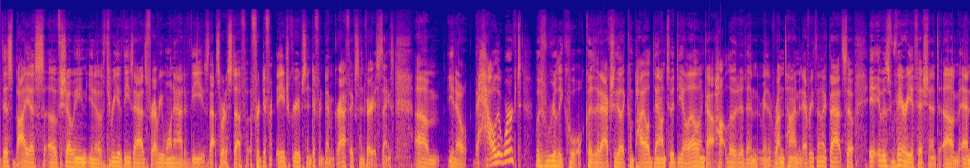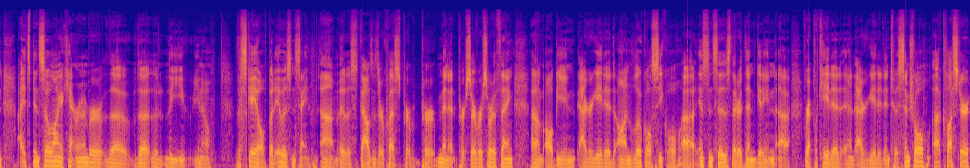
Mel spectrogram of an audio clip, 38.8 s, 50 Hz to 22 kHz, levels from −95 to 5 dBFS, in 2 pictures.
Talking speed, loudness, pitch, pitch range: 190 wpm, -17 LUFS, 95 Hz, 85-100 Hz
